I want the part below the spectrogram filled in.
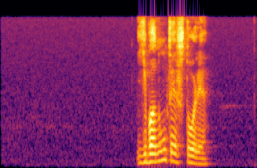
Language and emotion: Russian, angry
